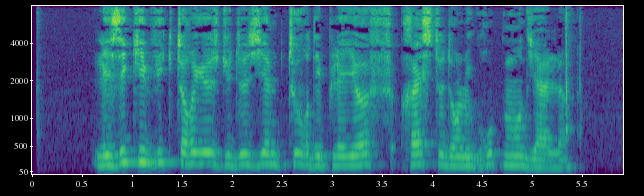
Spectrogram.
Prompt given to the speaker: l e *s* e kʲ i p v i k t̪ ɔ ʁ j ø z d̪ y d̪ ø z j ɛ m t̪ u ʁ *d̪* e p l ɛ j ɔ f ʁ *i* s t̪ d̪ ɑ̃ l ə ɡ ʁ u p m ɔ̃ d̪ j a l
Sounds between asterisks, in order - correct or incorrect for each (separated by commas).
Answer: incorrect, correct, incorrect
